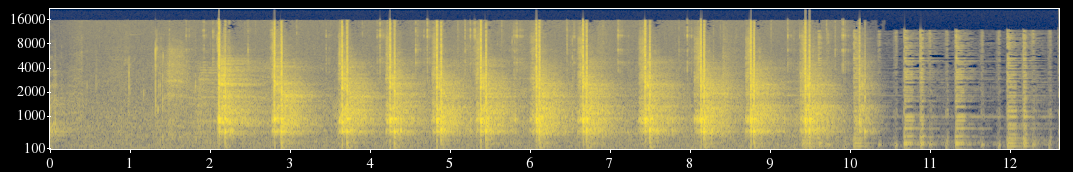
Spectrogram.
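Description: Kitchen knife chopping mango on a wooden cutting board: about a dozen even strokes, roughly one and a half a second, made with a knife that barely cuts. Near the end the chopping stops and short plucked-guitar music comes in.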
